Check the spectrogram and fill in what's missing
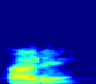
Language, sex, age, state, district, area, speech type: Kannada, male, 30-45, Karnataka, Belgaum, rural, conversation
